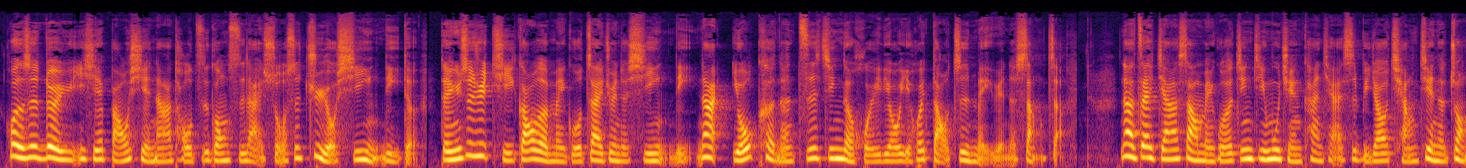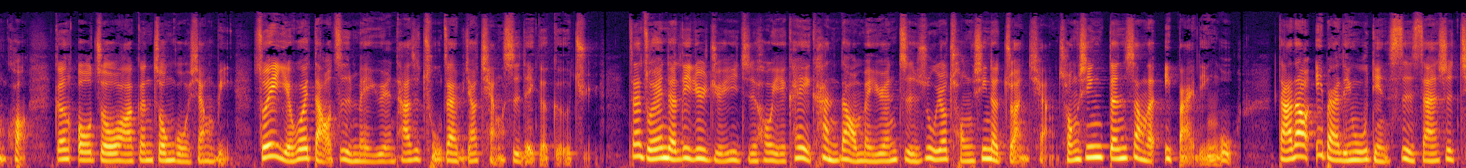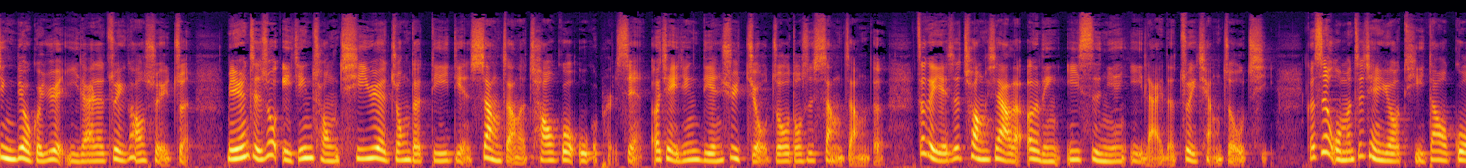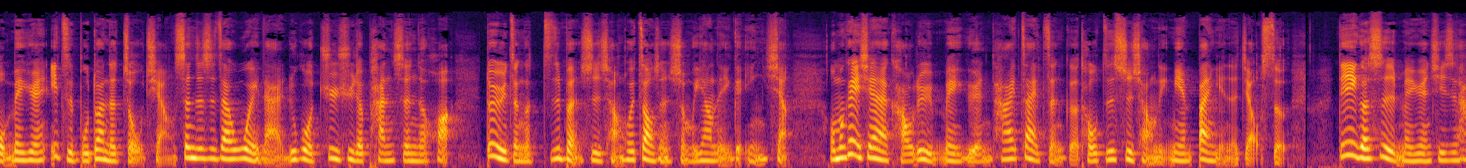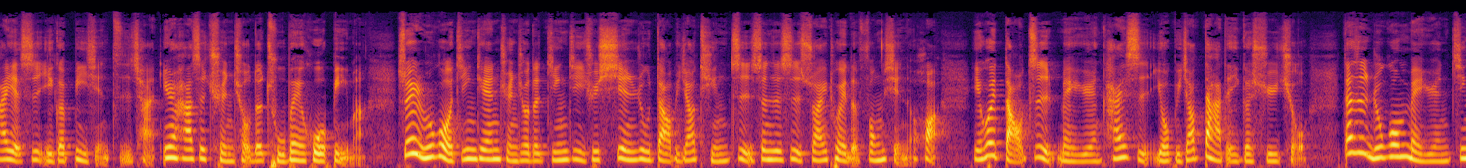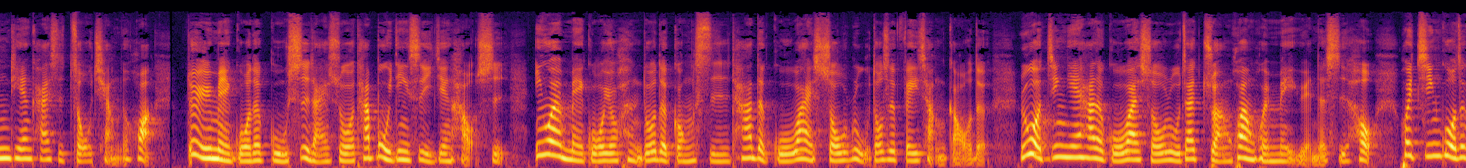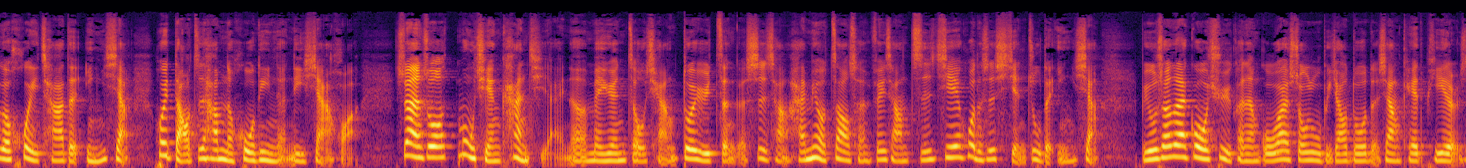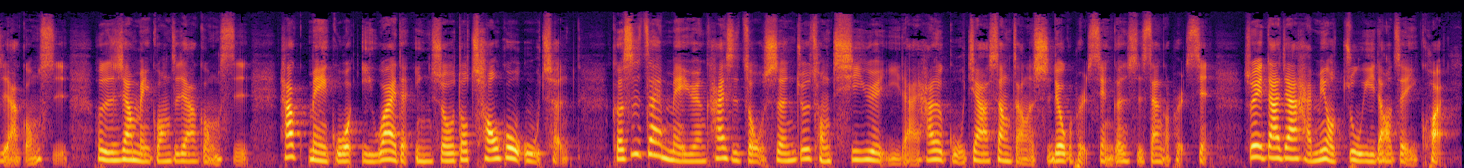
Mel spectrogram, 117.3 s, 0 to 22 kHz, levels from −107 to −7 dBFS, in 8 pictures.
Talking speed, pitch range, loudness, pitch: 315 characters per minute, 175-230 Hz, -20 LUFS, 200 Hz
